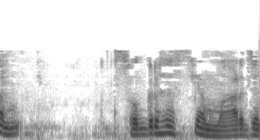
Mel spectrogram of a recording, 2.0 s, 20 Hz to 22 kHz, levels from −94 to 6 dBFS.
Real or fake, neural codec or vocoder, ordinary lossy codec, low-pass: fake; codec, 16 kHz, 4.8 kbps, FACodec; MP3, 24 kbps; 7.2 kHz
